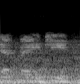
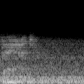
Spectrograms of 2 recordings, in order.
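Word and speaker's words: Pfaadt: That's a lot of letters in there, but the PF sound usually comes to an F, right? Two A's is an A, and DT, the D is usually silent. I claim his name is Fat. He probably pronounced it Fat or something.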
